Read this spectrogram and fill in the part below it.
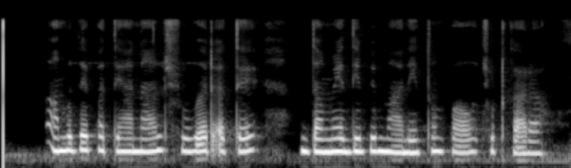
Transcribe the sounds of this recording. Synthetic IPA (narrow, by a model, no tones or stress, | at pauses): ɐmbd̪eːpɐt̪jãːnaːlʃʊɡəɾɐ̰t̪e | d̪ɐmẽːd̪ibiːmaːɾĩt̪ũpaːot͡ʃʰʊʈkaːɾaː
